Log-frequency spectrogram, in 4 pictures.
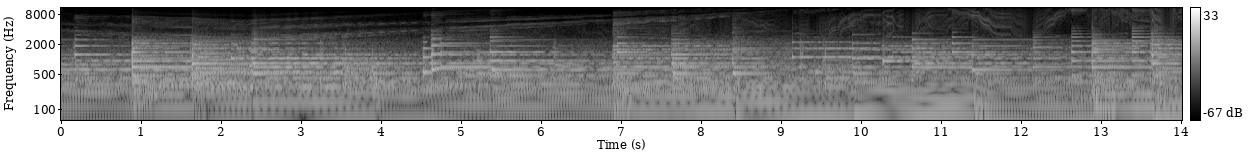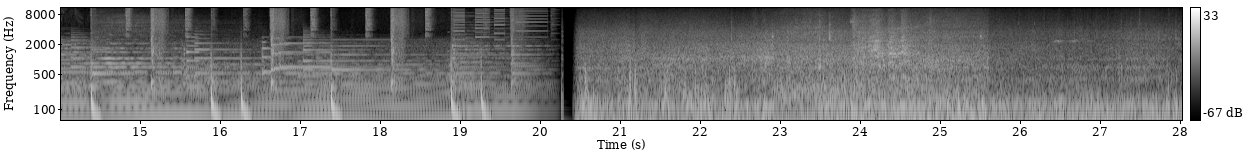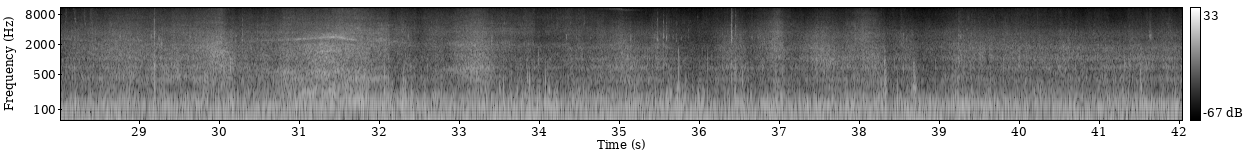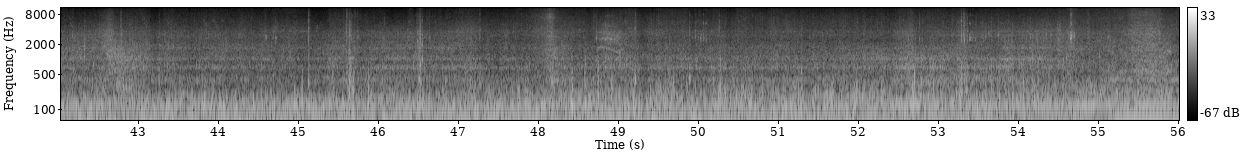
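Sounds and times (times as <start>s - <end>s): wind buffeting microphone: 20.4s - 56.0s.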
